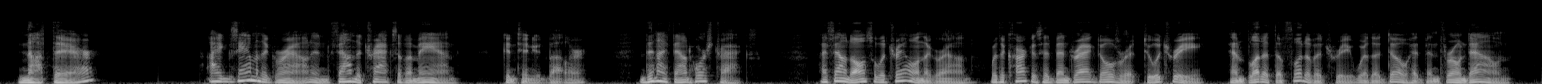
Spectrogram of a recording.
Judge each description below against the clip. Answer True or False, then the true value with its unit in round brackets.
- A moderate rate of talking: False (210 wpm)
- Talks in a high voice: False (95 Hz)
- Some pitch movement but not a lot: False (7.3 semitones)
